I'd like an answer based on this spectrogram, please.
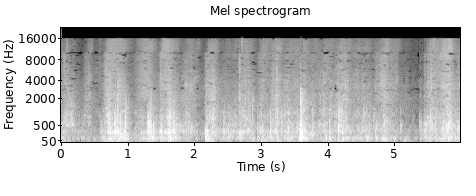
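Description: Rustling and handling of a folded fabric utility tote as it is opened up, with a sharper knock about two seconds in and another a second and a half later.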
